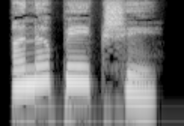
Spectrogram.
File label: "ಅನಪೇಕ್ಷೆ", Kannada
